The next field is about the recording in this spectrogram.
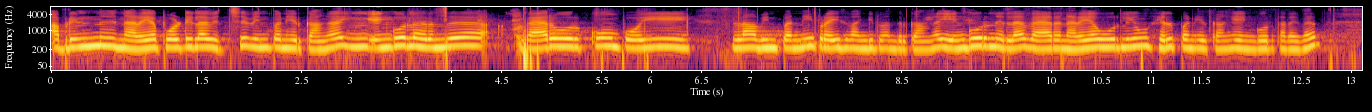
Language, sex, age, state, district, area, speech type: Tamil, female, 18-30, Tamil Nadu, Namakkal, rural, spontaneous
